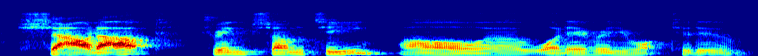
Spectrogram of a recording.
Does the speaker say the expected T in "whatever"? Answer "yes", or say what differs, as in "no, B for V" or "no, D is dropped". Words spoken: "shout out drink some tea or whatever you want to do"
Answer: yes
